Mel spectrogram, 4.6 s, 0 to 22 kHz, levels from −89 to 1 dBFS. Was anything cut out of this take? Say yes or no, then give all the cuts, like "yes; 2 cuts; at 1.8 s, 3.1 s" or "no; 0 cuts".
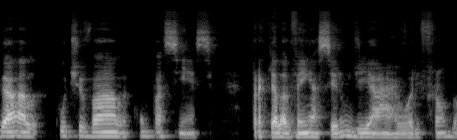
no; 0 cuts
